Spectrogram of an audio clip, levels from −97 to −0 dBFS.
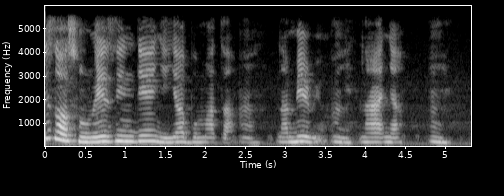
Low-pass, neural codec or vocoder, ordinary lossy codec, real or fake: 5.4 kHz; none; none; real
